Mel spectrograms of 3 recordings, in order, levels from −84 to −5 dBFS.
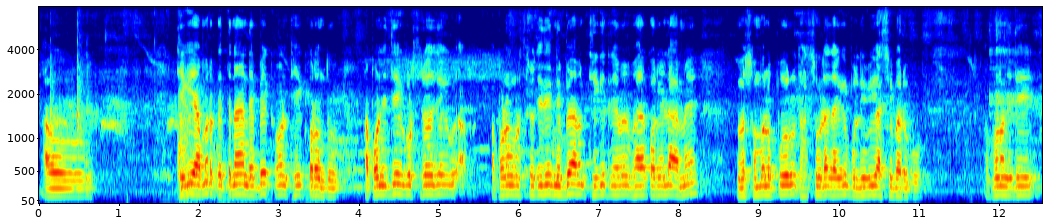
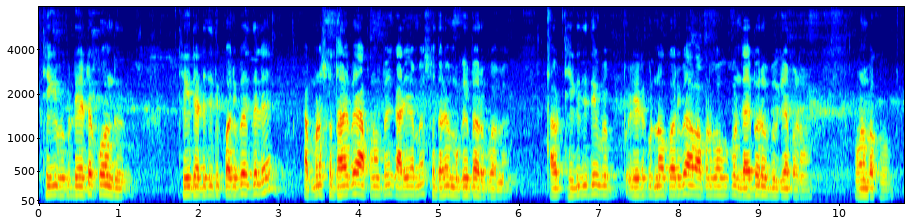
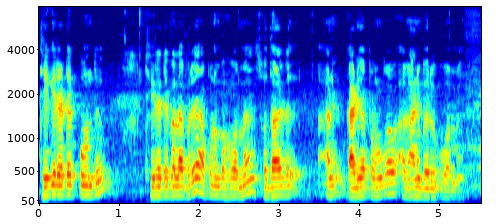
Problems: none marked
